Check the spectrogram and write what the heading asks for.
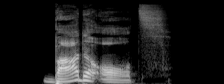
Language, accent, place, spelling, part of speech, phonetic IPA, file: German, Germany, Berlin, Badeorts, noun, [ˈbaːdəˌʔɔʁt͡s], De-Badeorts.ogg
- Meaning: genitive of Badeort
